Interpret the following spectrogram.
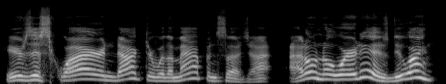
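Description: A man's voice: high-pitched, big pitch swings, normal speed, a bit bright, dry recording, clean studio sound. A man reading a storybook, voicing a sly, domineering pirate ship's cook with hectoring, colloquial sailor speech. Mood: commanding, scheming.

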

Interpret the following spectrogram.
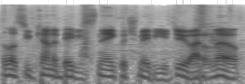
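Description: A man's voice: sits low, steady tone, quick pace, pushed and bright, a little hiss or hum. A man hosting a roleplay strategy game video, musing aloud in short, clipped remarks. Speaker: gaming video host.

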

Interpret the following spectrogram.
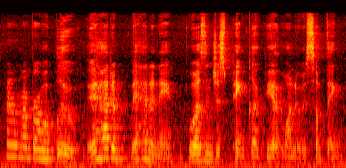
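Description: A woman's voice: fairly low pitch, fast talker, gravelly, a little mellow, a little hiss or hum. A woman in her thirties chatting to camera from her living room, rambling and correcting herself with many ums. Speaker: cross-stitch vlogger. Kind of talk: casual chat to camera. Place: living room with kids' toys, indoors. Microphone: phone camera at arm's length.

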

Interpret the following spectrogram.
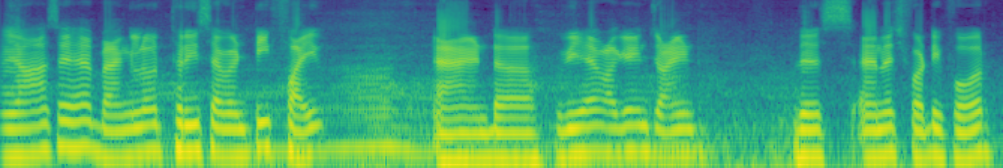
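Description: Indian man vlogging over loud road noise. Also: medium pitch, fairly even intonation, slow pace. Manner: casual Hindi-English code-switching. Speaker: motorcycle vlogger. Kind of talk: casual ride vlog commentary. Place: outdoors, riding a motorcycle. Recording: noisy helmet-mic recording, engine and wind. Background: vehicle and road noise.

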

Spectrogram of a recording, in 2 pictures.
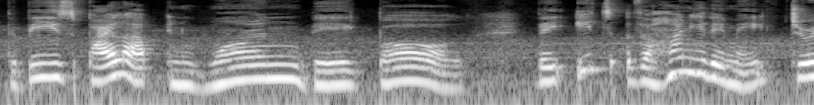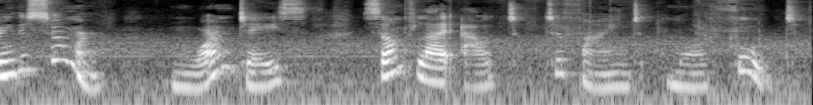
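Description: A woman reading a children's nonfiction book aloud, phrasing it deliberately in short, separate chunks. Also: medium pitch, slight background noise, poor audio. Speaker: read-aloud reader of children's books.

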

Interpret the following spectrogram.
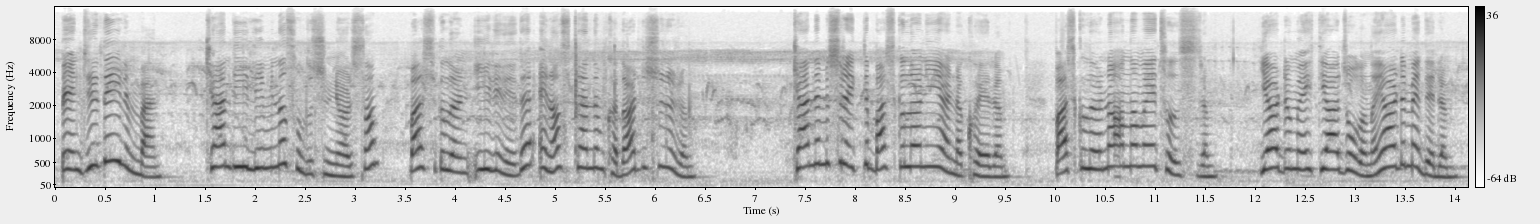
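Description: Earnest, very high-voiced cartoon pupil. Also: female voice, big pitch swings, normal speed, a bit bright, a little hiss or hum, full character voice. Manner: earnest, explanatory. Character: earnest, kind, well-behaved young pupil. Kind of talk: children's educational cartoon acting.

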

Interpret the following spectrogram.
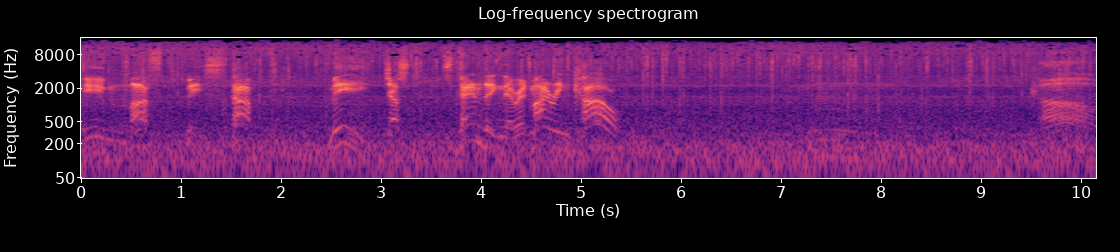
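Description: A man voicing a dim-witted monster posing as a victim, gravelly and speaking in primitive broken grammar. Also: a little high, big pitch swings, very slow, long pauses, background noise, full character voice. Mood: indignant. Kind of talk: mock eyewitness interview in a video game.

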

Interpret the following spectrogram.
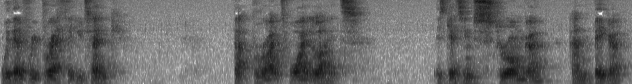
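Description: Slow, low-voiced man guiding meditation in echo. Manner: calm, soothing, measured delivery with long pauses. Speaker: meditation guide. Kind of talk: spoken guided meditation. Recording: very echoey room, distant from mic.

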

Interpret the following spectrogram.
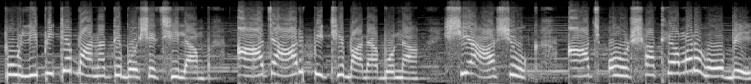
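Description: A woman's voice: very high-pitched, lively intonation, a little slow. A woman playing a discontented, envious village housewife in a cartoon, scolding and complaining with sarcasm. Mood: envious grumbling. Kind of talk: cartoon voice acting in dramatic dialogue. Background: loud background music.

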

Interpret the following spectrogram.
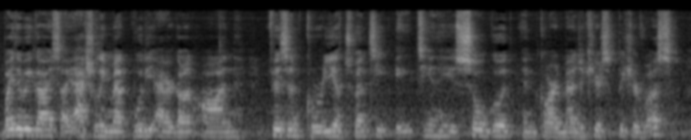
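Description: A man's voice: on the high side, fairly even intonation, fairly quick, noisy background. A young man with a Filipino accent speaking casually to camera as host of a reaction channel. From Philippines. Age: young adult. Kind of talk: casual vlog commentary to camera. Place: indoors by a brick wall.

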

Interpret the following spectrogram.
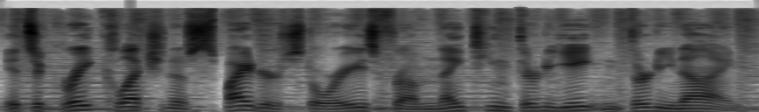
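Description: A man's voice: mid-range voice, brisk, a bit bright, faint music behind. A man hosting and narrating a scripted documentary-style video.

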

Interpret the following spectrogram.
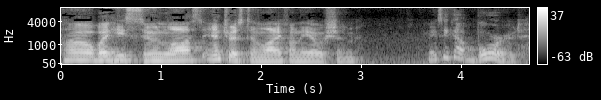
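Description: A man reading a picture book aloud like a teacher, deliberately, with casual asides and questions for young listeners. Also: on the high side, lively intonation.

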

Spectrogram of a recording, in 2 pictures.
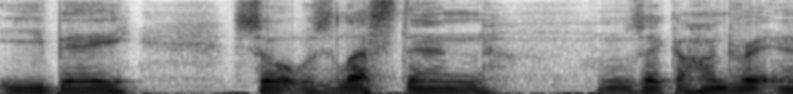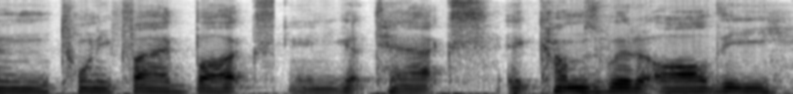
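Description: Casual mellow-voiced man filming his build. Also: on the low side. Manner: casual, rambling, slangy. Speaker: tech and gaming channel host. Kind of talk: casual build walkthrough vlog. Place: home gaming room, indoors. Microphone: handheld phone camera.

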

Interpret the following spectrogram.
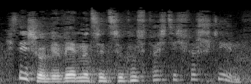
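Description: An actor playing a vengeful, mocking young ex-convict who bullies and threatens in a German radio crime drama. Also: male voice, fairly high pitch, lively intonation, quick pace, echoey room, background noise, close to an everyday voice. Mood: cold threatening. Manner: sneering, sarcastic, bullying.

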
